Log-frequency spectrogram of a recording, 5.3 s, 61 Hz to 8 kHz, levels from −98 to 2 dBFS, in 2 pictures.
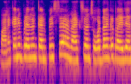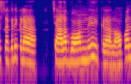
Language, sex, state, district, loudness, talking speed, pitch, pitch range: Telugu, female, Andhra Pradesh, Srikakulam, -14 LUFS, 115 wpm, 255 Hz, 230-285 Hz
